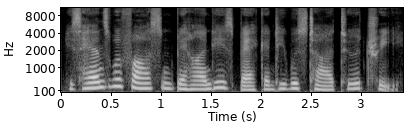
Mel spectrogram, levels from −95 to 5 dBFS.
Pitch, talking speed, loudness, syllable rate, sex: 190 Hz, 245 wpm, -20 LUFS, 5.4 syllables/s, female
